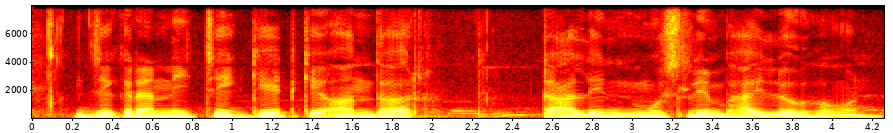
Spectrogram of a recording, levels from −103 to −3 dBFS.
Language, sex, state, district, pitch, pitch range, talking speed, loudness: Bhojpuri, male, Bihar, Muzaffarpur, 135 Hz, 125-145 Hz, 140 wpm, -13 LUFS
